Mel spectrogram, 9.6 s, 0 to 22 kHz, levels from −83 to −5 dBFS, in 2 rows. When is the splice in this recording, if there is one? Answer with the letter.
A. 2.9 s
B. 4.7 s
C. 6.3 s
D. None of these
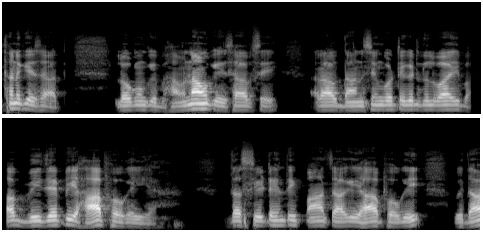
B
